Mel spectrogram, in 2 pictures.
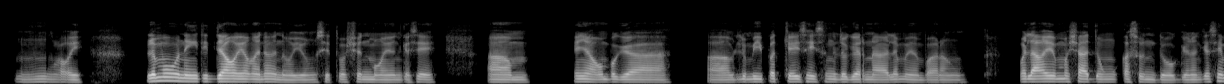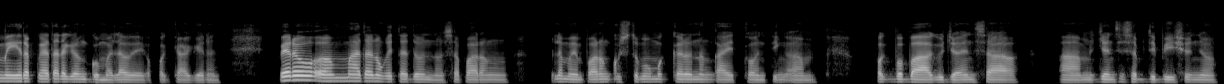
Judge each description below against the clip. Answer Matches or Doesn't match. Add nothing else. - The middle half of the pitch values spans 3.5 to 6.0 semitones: Doesn't match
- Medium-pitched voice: Doesn't match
